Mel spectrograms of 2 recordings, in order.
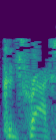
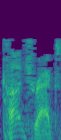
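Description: First: The stress is on the second syllable. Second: The stress is on the first syllable. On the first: It means shrinks or goes down. The speaker calls it right. "but contracts as in goes down" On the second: It names agreements, the noun. The speaker calls it wrong. "not contracts"

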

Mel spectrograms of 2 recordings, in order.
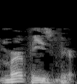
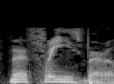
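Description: First: The R sound in the name is dropped. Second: The R sound in the name is pronounced. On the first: The speaker calls it wrong. "Most people call it Murfreesboro" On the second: The speaker calls it right. "there's an R in there"

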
